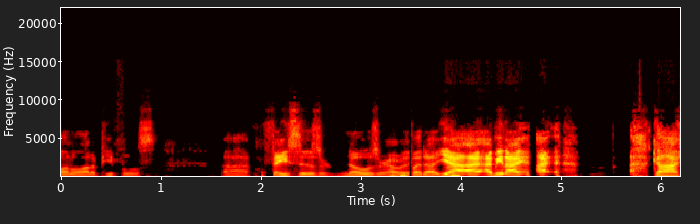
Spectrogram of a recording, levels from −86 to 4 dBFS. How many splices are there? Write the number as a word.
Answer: three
